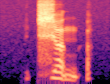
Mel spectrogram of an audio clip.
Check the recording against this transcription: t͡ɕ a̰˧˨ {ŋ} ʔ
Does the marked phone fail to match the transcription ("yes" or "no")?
yes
